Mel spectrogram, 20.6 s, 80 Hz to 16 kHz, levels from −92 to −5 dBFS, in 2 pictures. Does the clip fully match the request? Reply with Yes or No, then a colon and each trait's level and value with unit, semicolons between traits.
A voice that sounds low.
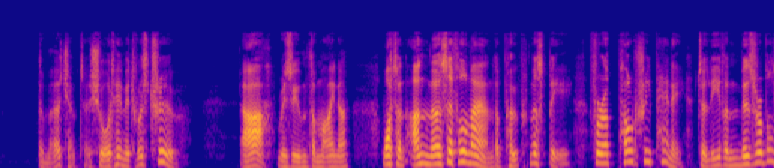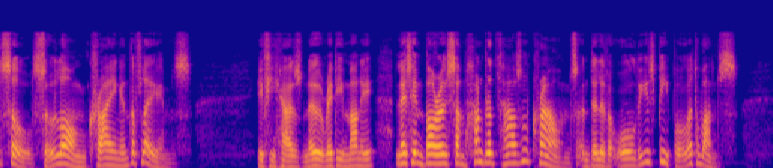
No: medium, 160 Hz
